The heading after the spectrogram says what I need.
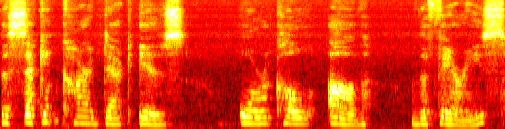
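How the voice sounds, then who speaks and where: A quiet voice goes at a very slow pace over noticeable background noise. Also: woman, fairly low pitch for a woman, ordinary pitch variation. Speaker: tarot and oracle card reader. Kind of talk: card reading talk to camera. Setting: no microphone, low volume. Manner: quiet, hushed.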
